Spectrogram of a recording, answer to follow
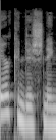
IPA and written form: eə kənˈdɪʃnɪŋ (air conditioning)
